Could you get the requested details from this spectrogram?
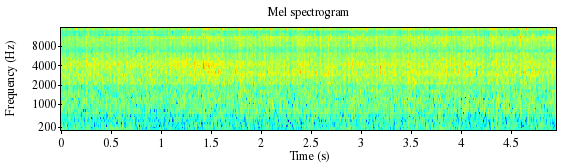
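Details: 2006 Chevy Cobalt at warm idle, recorded from outside, with codes P0068, P0106 and P0300. It idles with an uneven shaky rumble and stumbles but runs smooth above idle. MAP, O2 sensor and timing chain tensioner were replaced; owner wonders if a cam is a tooth off.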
